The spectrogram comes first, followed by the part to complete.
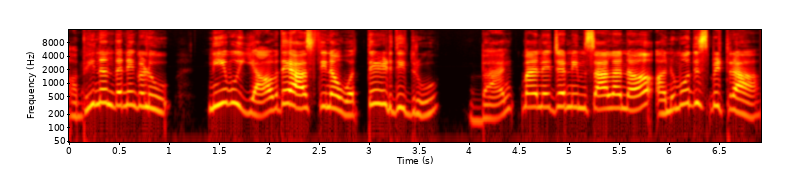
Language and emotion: Kannada, surprised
